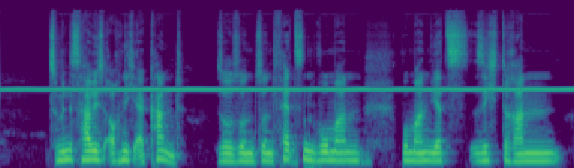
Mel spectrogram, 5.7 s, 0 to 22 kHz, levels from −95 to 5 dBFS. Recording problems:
high-pitched whine; loud; throughout; 3 kHz, 7 dB below the speech

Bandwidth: 17 kHz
